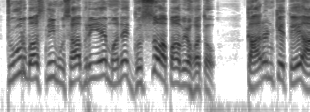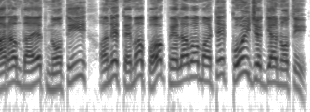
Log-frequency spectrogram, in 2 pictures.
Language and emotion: Gujarati, angry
